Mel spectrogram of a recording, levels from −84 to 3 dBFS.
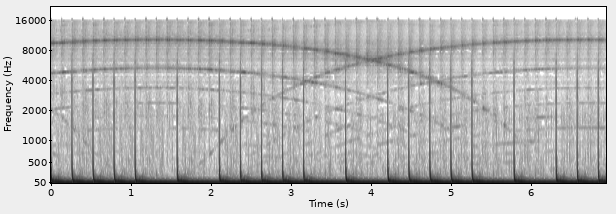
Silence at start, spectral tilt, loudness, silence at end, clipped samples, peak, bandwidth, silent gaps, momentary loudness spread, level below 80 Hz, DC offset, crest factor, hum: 0 s; -4.5 dB/octave; -15 LUFS; 0 s; under 0.1%; -2 dBFS; 16.5 kHz; none; 2 LU; -10 dBFS; under 0.1%; 8 dB; none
